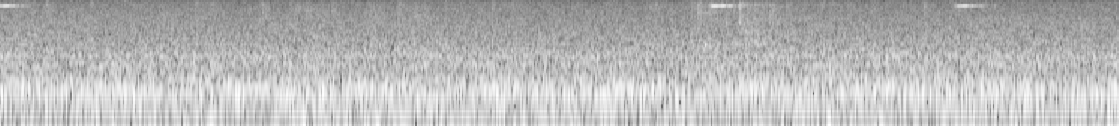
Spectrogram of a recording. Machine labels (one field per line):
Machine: fan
